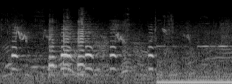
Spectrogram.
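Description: Canada goose honking: a quick run of short, nasal honks. About a second and a half in, the honking gives way to a steady low hum.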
